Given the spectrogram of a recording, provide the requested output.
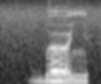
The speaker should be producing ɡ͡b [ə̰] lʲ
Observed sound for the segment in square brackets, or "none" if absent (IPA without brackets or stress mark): ə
